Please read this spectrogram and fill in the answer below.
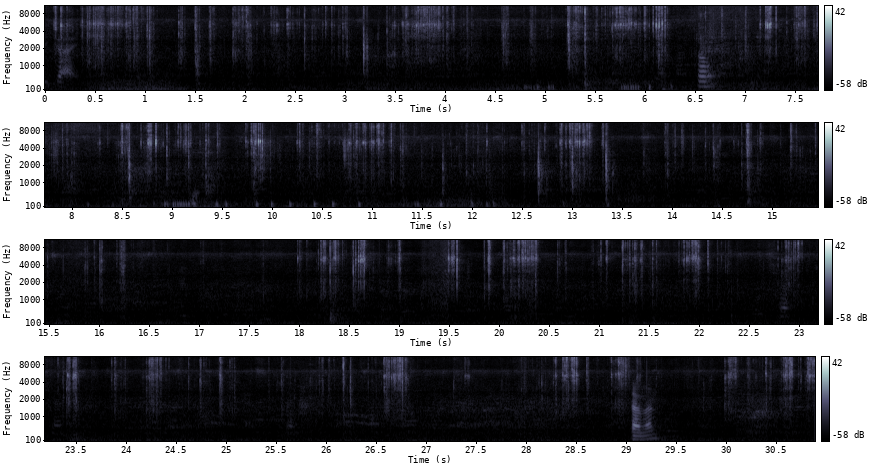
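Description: Poker chips clicking and clattering as players handle their stacks at the table: many short, sharp clicks at irregular intervals, with faint murmured table talk underneath.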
